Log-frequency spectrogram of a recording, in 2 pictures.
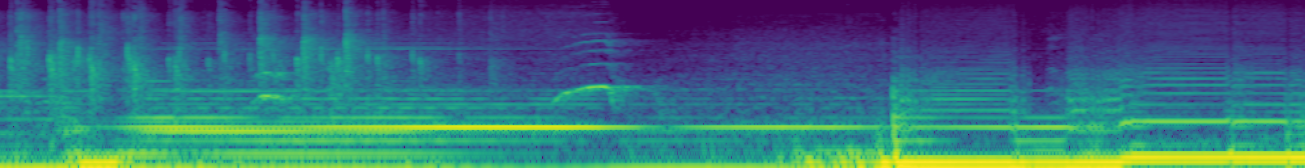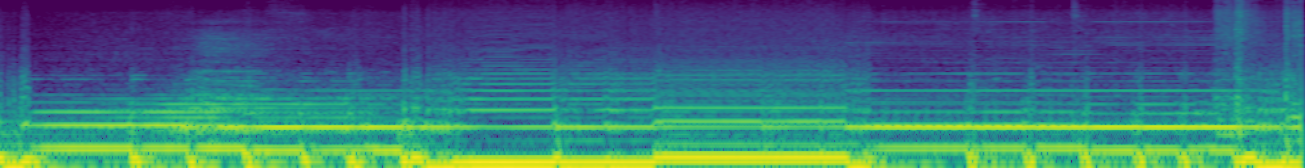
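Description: Live rock band playing loud: electric guitar with sliding, wavering notes over long held bass notes, with drum hits coming in about six and a half seconds in.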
